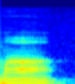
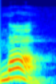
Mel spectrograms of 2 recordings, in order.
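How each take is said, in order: First: The word is said in a drawn-out, pleading tone. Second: The word is said in a cheerful, upbeat tone. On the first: He wants something. "But when he wants something" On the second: He doesn't want anything. "If you don't want nothing, you upbeat"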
